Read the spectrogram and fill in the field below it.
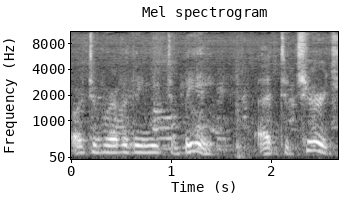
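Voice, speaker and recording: Noticeable background noise surrounds a woman who talks at a moderate pace with a fairly low pitch. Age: 70s. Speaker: state senator. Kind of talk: candidate interview.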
